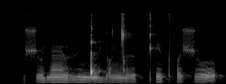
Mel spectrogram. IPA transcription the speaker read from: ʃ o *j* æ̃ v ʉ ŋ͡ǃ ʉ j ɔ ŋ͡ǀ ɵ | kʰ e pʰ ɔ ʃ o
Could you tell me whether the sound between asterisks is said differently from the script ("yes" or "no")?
no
